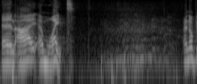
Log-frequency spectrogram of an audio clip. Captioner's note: laughter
